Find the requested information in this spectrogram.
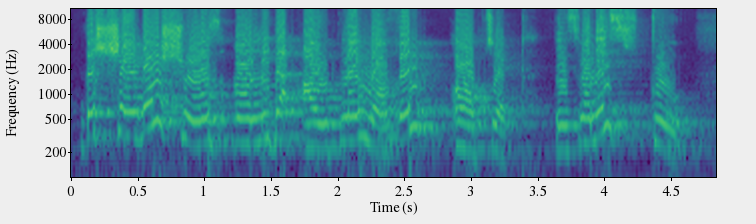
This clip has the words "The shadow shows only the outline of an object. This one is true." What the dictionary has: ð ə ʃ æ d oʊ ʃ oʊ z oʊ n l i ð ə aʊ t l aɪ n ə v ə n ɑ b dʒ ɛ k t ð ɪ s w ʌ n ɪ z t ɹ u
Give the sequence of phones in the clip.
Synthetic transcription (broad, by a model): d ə ʃ æ d oʊ ʃ oʊ z oʊ n l i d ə aʊ t l aɪ n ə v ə n ɑ b dʒ ɛ k t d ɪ s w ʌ n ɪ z t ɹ u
